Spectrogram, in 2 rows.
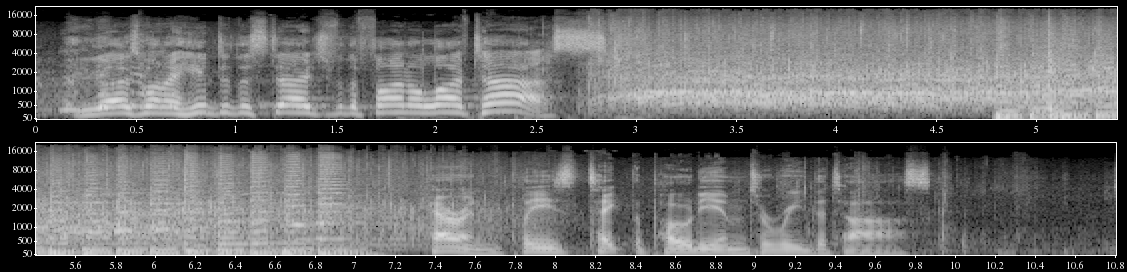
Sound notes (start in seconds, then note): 2.7 cheering, applause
